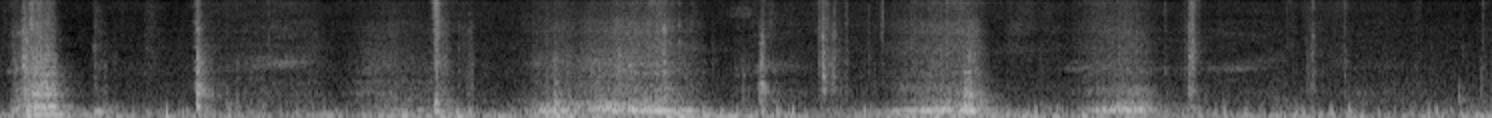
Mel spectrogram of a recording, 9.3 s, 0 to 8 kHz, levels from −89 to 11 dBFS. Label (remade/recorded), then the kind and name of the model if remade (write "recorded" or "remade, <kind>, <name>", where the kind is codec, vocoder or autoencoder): recorded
